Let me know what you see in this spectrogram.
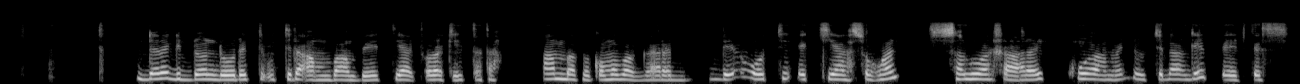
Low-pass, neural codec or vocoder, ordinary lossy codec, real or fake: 7.2 kHz; vocoder, 22.05 kHz, 80 mel bands, Vocos; Opus, 64 kbps; fake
